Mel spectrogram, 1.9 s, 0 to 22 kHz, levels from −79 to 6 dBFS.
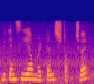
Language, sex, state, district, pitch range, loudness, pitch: English, female, Karnataka, Bangalore, 225-245 Hz, -13 LUFS, 235 Hz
